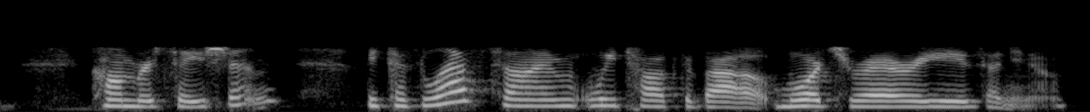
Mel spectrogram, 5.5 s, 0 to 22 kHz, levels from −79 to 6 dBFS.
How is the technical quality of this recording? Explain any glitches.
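The recording has passed through the AMR narrowband mobile codec for its whole length, and the damage is plainly audible. AMR-NB samples at 8 kHz and rebuilds speech from a vocal-tract model excited by a few pulses in each 5 ms subframe of a 20 ms frame. Here nothing passes above 3.8 kHz, so the speech sounds muffled and telephone-like. The buzzy, slightly synthetic texture fits a mid-rate mode of around 10 kbps.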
